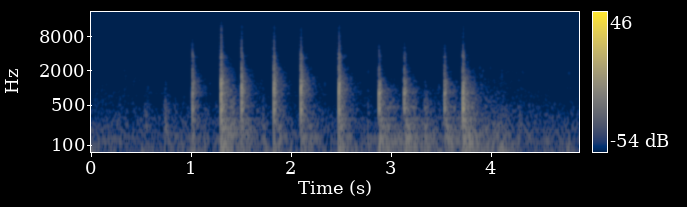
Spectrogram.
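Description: Chalk taps and clicks sharply on a blackboard.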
